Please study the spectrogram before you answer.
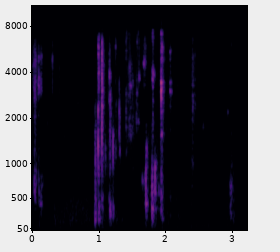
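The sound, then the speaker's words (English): A quiet sip of water: soft wet mouth clicks and slurping bursts cluster in the middle, followed by a small swallow and a faint lip smack, with no talking. “So the third thing, oh, I got to take a water.”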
